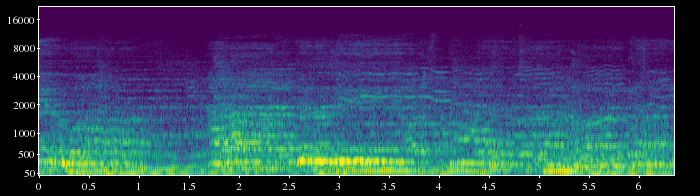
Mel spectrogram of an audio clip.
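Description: Karaoke singing: a woman and a man singing into microphones over a recorded backing track with a steady bass line, amplified through the PA. The sung notes are long and held, with a louder sustained line about halfway through.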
